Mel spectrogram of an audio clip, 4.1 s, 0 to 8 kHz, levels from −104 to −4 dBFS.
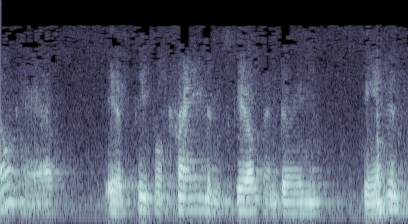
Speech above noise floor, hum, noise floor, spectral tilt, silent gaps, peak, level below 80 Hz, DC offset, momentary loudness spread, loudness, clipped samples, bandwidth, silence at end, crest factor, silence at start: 21 dB; none; -42 dBFS; -10.5 dB/octave; none; -6 dBFS; -48 dBFS; under 0.1%; 9 LU; -24 LUFS; under 0.1%; 5.8 kHz; 0 s; 16 dB; 0 s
